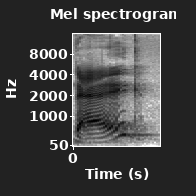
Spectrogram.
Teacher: with a rising intonation to show it's a question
